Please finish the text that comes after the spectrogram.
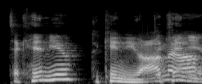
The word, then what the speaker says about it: Tekhenu: still don't know that I know how to pronounce it. Tekhenu.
